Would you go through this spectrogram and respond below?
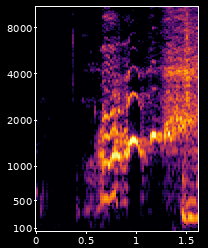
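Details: Maya, a female Siberian Husky and Alaskan Malamute hybrid, screams indoors while giving birth to her first puppy. After a brief near-quiet start comes a loud, harmonic, high-pitched cry that climbs and holds for about a second, ending in a strained wail.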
